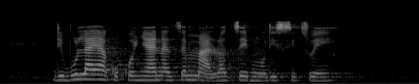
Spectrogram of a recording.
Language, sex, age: Southern Sotho, female, 20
